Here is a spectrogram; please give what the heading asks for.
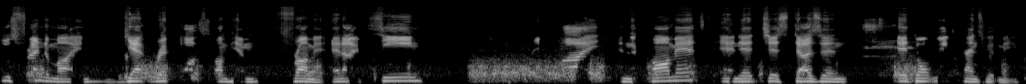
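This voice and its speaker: Animated man from Canada, noisy line. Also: medium pitch, unhurried. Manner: animated, emphatic, promotes events. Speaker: podcast guest. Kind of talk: casual chat.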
